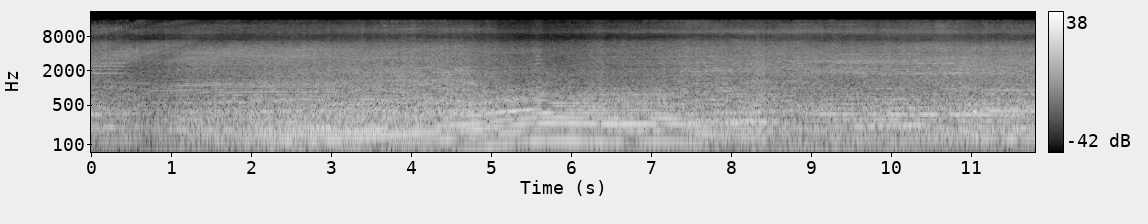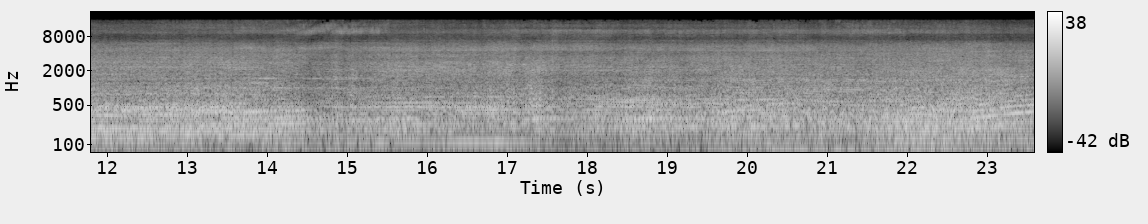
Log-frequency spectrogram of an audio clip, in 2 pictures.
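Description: A stream of 50 cc two-stroke mopeds and small motorcycles riding past one after another, a mass of buzzing engines. Their pitch rises and falls as each machine revs and goes by.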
